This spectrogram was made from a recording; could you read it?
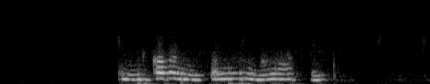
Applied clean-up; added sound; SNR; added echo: neural separator model SepFormer DNS4.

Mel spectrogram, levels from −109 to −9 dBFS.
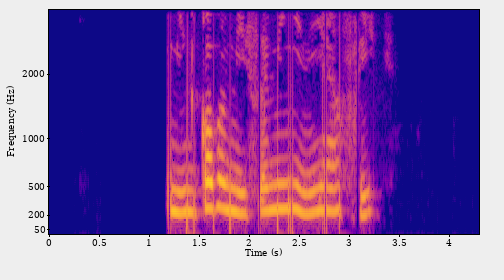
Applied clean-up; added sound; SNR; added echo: none; none; none; none.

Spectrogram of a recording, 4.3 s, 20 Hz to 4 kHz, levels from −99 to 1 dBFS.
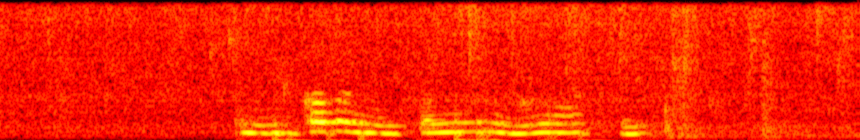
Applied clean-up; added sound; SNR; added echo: none; Bathtub (filling or washing); 12 dB; reverberation time 0.2 s.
